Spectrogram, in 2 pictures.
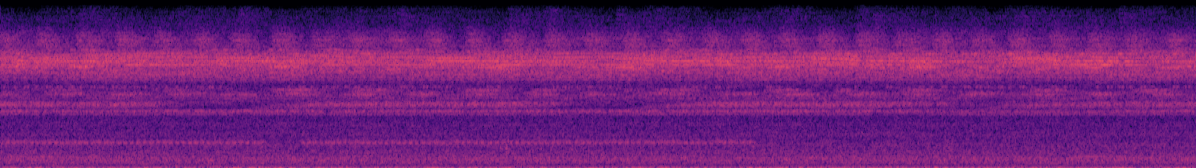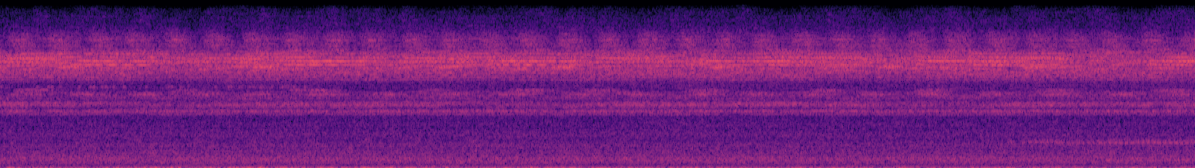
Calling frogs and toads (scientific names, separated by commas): Phyllomedusa distincta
